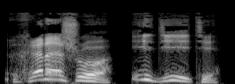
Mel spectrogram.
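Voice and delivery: put-on slow mumbled old mage voice; flustered old mage. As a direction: mumble it out, embarrassed. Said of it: "пробормотал он".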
